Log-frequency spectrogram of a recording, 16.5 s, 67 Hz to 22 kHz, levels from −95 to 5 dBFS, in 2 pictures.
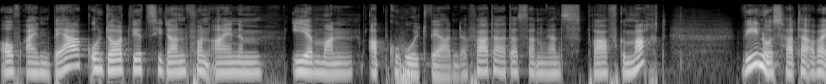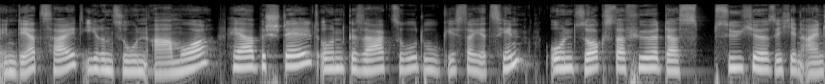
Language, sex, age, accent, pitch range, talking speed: German, female, 50-69, German, 155-200 Hz, 170 wpm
